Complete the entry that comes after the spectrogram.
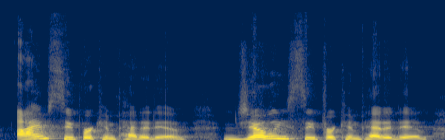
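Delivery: ordinary talk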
